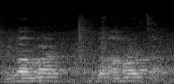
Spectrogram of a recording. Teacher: You can kind of get it by being in between the V and the W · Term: soft V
